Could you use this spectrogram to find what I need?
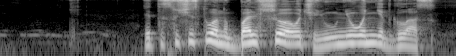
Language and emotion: Russian, angry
